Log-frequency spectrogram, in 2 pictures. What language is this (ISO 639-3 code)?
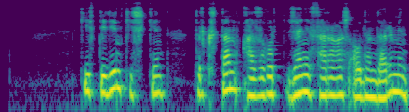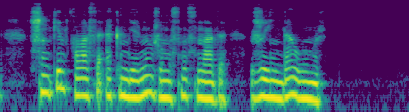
kaz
